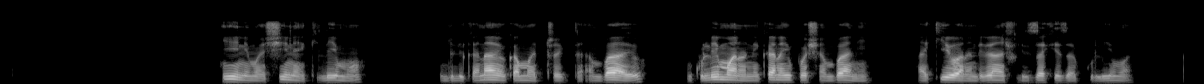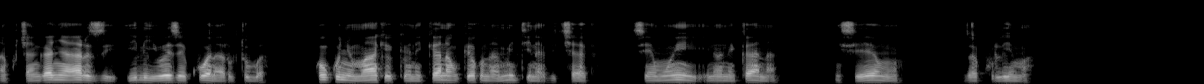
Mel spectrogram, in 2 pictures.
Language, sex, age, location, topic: Swahili, male, 25-35, Dar es Salaam, agriculture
